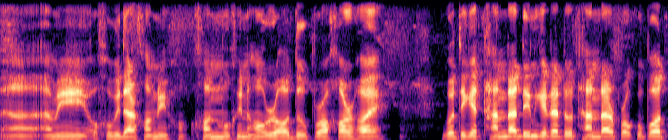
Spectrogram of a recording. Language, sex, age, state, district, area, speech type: Assamese, male, 18-30, Assam, Biswanath, rural, spontaneous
